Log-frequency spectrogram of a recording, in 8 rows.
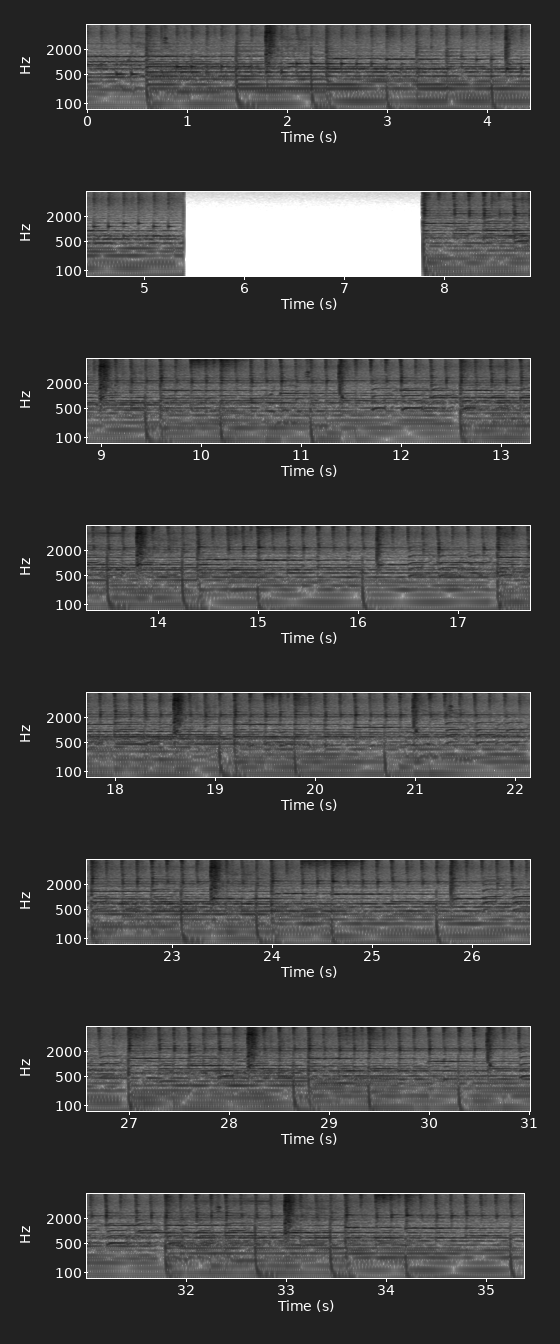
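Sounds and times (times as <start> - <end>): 
inspiring ambient music: 0.0 - 5.4, 7.8 - 35.3.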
